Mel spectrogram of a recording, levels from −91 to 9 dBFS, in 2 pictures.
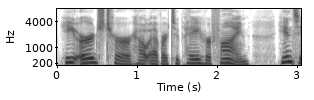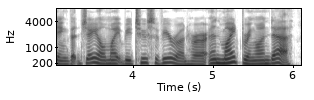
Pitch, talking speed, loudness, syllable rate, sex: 180 Hz, 215 wpm, -16 LUFS, 5.0 syllables/s, female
